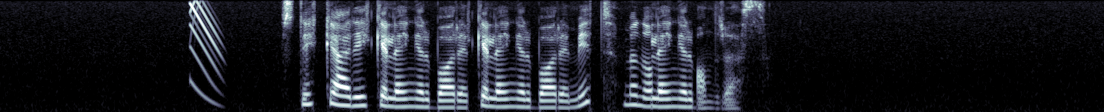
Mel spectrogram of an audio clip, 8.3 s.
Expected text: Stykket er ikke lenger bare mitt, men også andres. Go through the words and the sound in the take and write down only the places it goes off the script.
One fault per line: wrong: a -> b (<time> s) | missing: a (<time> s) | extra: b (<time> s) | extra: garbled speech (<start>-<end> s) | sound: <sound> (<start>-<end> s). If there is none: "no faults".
sound: chirp (1.4-1.7 s)
extra: ikke lenger bare (3.5 s)
wrong: også -> lenger (4.9 s)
